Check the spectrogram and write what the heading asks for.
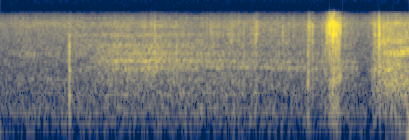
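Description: Steady low hiss of background noise, with one faint click about a third of a second in and a faint tick near the end.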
